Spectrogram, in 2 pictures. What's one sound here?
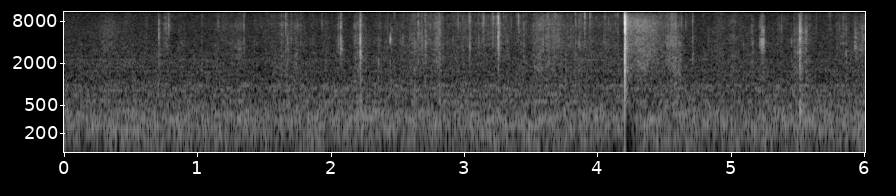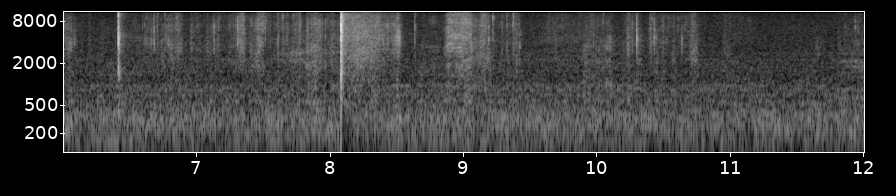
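Fabric rustles as hands handle it.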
